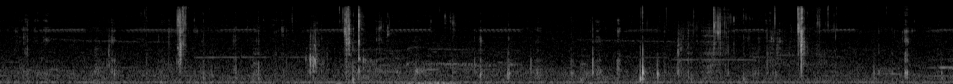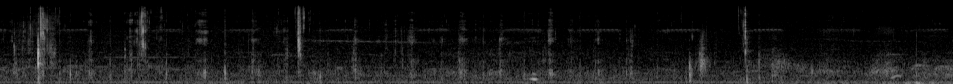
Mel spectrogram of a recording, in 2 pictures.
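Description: Close-miked mouth sounds of someone chewing fried rice: scattered sharp clicks and smacks, with the occasional tap of a wooden spoon.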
